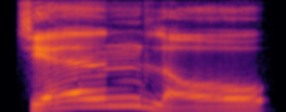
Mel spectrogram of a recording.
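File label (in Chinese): "简陋", Mandarin Chinese; HSK6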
